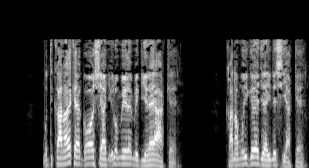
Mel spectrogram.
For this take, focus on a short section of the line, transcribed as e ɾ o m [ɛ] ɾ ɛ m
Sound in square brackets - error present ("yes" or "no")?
yes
